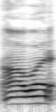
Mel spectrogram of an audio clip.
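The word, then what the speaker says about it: hour: H silent रहता है, जिन शब्दों में एच साइलेंट रहता है उनसे पहले एन का प्रयोग किया जाता है, जैसे एन आवर, an honest man.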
